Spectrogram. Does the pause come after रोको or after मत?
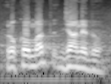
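after मत. The pause comes after मत.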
